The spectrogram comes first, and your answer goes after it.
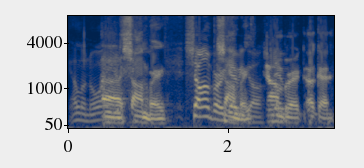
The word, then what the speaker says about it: Schaumburg: Schlussenburg, like Illinois. Schaumburg. There we go. Schaumburg. Okay. Schaumburg. I couldn't pronounce it either.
